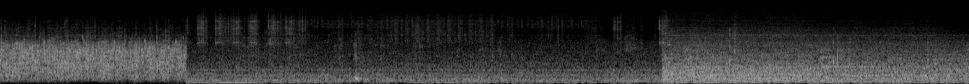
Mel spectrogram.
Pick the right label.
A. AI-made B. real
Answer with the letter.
A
